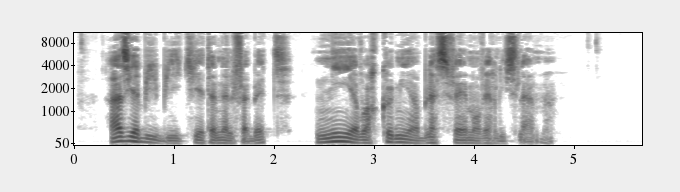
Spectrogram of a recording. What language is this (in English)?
French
